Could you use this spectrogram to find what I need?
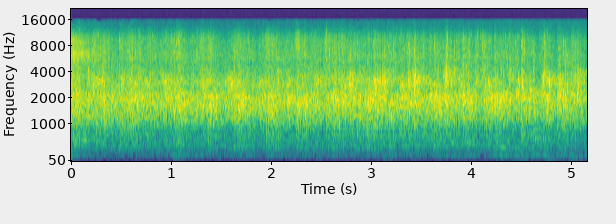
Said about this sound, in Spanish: Es más, eso merece un aplauso para el Señor, ¿verdad? ¡Uh! Gloria a Dios.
